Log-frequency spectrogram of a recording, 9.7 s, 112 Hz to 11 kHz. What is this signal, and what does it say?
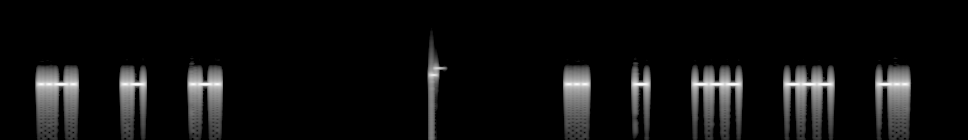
Morse code, heard as a keyed tone, about 31 wpm, spaced as for 14 wpm, 690 Hz. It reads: FAR STOOD
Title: 4x Character Spacing - Top 500 Words - 30wpm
